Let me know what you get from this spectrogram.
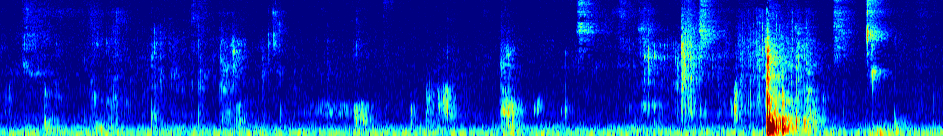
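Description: Chewing and wet mouth sounds from someone eating squid, then a few sips from a cup. A plastic cup knocks down onto a glass tabletop near the end, the loudest sound.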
